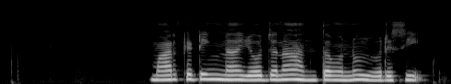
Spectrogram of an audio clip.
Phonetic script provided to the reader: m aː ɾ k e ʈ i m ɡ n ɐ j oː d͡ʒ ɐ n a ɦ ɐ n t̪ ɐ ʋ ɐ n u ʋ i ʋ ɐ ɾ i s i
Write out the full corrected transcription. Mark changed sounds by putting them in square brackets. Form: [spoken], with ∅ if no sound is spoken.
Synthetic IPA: m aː ɾ k e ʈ i [ŋ] ɡ n ɐ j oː d͡ʒ ɐ n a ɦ ɐ n t̪ ɐ ʋ ɐ [nː] u ʋ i ʋ ɐ ɾ i s i

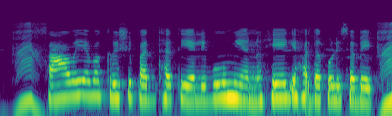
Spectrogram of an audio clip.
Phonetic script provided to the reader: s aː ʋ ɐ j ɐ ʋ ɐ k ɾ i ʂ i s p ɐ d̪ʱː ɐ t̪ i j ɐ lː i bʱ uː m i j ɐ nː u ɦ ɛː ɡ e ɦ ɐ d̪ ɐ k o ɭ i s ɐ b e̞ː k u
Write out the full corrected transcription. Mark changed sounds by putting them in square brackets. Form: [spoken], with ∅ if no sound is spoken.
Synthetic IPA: s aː ʋ ɐ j ɐ ʋ ɐ k ɾ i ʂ i [∅] p ɐ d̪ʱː ɐ t̪ i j ɐ lː i bʱ uː m i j ɐ nː u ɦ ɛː ɡ e ɦ ɐ d̪ ɐ k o ɭ i s ɐ b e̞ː k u

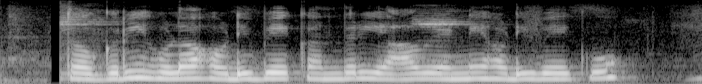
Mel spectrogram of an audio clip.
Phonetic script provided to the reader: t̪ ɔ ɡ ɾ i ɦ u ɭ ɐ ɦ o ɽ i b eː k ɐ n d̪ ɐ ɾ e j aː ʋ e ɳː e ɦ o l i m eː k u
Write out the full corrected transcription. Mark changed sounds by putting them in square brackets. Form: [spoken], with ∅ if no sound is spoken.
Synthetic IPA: t̪ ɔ ɡ ɾ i ɦ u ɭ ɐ ɦ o ɽ i b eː k ɐ n d̪ ɐ ɾ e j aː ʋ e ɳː e ɦ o [ɽ] i [b] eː k u

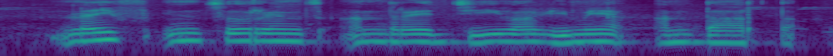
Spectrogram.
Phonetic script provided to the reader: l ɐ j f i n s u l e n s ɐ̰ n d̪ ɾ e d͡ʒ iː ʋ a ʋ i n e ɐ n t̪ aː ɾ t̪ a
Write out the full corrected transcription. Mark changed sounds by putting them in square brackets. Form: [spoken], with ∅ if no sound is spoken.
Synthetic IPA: l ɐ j f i n s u [ɾ] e n s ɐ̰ n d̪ ɾ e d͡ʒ iː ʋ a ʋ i [m] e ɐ n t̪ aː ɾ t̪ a

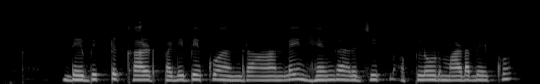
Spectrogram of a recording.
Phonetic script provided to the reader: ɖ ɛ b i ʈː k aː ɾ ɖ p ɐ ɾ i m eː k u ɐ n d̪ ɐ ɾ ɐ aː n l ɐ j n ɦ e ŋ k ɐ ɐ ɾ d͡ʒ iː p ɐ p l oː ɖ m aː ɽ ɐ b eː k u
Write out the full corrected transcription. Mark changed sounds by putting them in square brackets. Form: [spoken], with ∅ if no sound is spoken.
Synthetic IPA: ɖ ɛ b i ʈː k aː ɾ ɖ p ɐ [ɽ] i [b] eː k u ɐ n d̪ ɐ ɾ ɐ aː n l ɐ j n ɦ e ŋ [ɡ] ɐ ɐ ɾ d͡ʒ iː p ɐ p l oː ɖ m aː ɽ ɐ b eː k u

